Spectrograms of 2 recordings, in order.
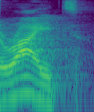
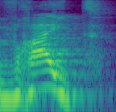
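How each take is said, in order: First: The word is pronounced the English way. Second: The word is pronounced the French way. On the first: The speaker calls it right. "non, c'est right" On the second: The speaker calls it wrong. "On ne prononce pas à la française"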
